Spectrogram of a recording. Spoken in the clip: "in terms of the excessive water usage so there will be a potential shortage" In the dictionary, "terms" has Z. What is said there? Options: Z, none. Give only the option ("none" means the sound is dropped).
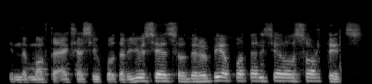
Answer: none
